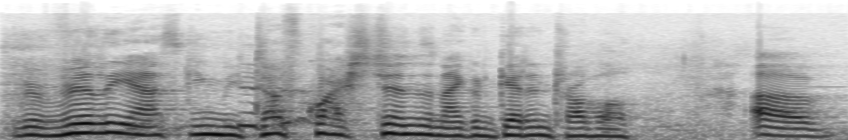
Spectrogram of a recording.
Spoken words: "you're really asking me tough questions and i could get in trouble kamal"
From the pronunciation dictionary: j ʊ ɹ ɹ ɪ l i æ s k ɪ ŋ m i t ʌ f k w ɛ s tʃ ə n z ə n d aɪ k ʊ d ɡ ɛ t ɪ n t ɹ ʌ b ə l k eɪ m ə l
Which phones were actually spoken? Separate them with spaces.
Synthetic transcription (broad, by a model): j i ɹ ɹ ɪ l i æ s k ɪ ŋ m i t ʌ f k w ɛ s tʃ ə n z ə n aɪ k ʊ d ɡ ɛ t ɪ n t ɹ ʌ b ə l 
